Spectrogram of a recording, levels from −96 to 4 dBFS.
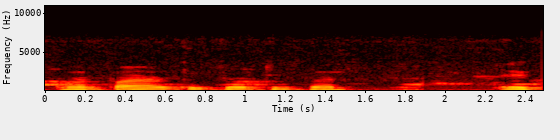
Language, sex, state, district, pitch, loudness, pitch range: Hindi, male, Uttar Pradesh, Hamirpur, 115 Hz, -38 LUFS, 110-120 Hz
